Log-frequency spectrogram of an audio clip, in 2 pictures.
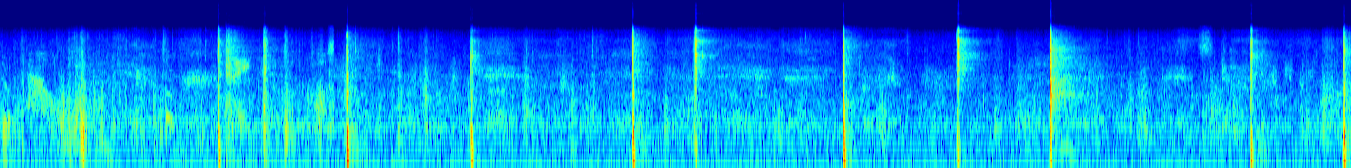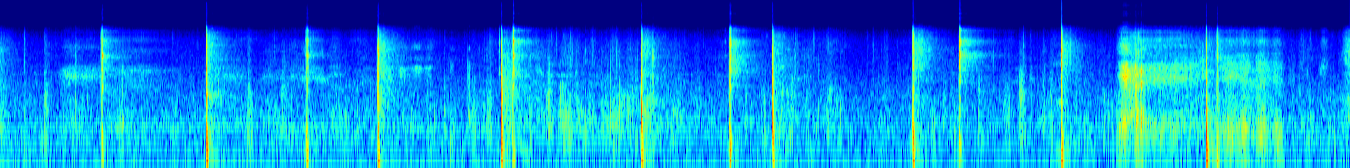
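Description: Repeated blows of hand-swung tools striking down hard onto something on the ground: a sharp chop or thwack roughly once a second, uneven, as two people take turns.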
